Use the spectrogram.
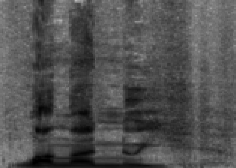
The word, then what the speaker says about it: Whanganui: Just say it quicker. Wa, nga, nui. So the nui, the last part, you've got to actually roll it together. Not pronounce each letter in that last part, or else you get nui. Then you'll start sounding like from a different island altogether.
